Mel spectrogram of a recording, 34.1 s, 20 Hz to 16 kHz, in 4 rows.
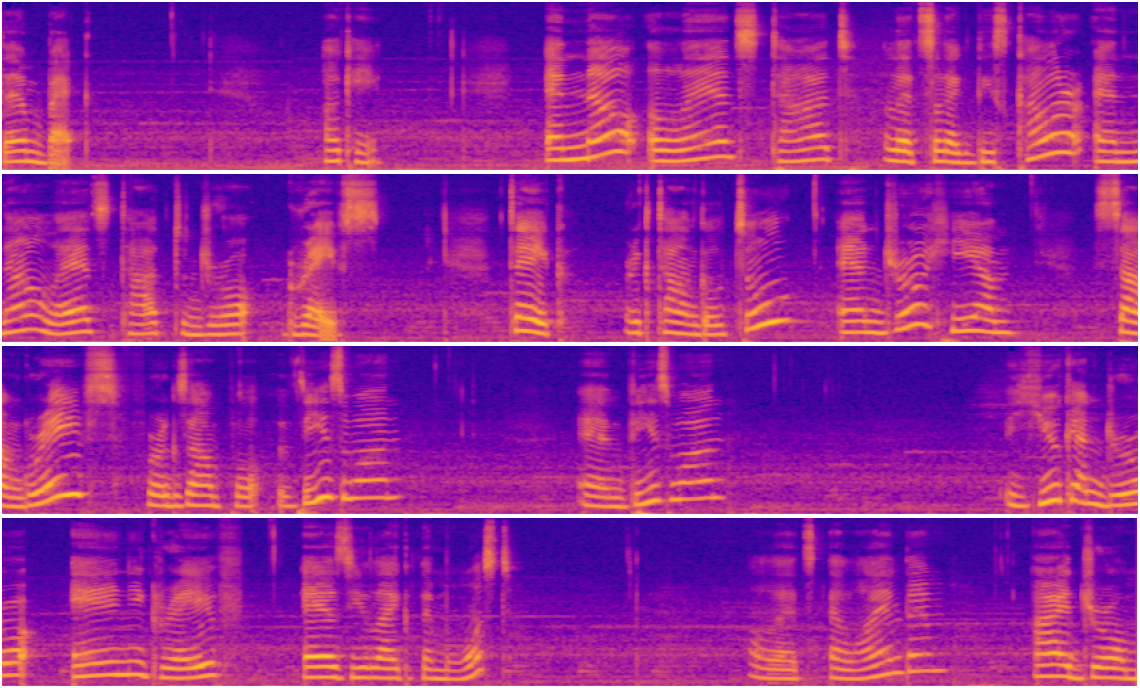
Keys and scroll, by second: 33.4 Down.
